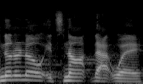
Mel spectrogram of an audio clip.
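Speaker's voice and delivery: normal talking voice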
